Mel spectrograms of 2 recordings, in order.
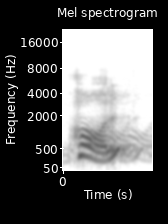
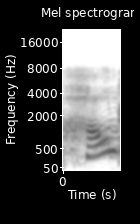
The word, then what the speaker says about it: haul: Okay, hates, hating, हॉल, हॉल्ट, हॉल्ट। इसको आप हाउल की तरह प्रोनाउंस नहीं करेंगे बच्चों, हाउल नहीं बोलेंगे, हॉल। HAUL जो है HOL की तरह साउंड करेगा, हॉल, हॉल्ट, हॉल्ट।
